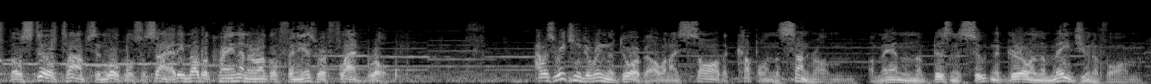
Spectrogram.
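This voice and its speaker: An American man playing a sardonic, unflappable insurance investigator in old-time radio noir, with wry, clipped delivery. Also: on the low side. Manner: wry, clipped, dry repartee. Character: sardonic, sharp-witted male insurance investigator, hard-boiled and unflappable. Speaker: radio actor, narrator and lead. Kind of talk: old-time radio noir acting with first-person narration. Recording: muffled vintage radio drama recording.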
